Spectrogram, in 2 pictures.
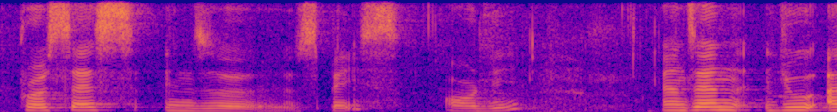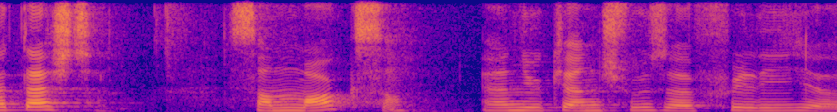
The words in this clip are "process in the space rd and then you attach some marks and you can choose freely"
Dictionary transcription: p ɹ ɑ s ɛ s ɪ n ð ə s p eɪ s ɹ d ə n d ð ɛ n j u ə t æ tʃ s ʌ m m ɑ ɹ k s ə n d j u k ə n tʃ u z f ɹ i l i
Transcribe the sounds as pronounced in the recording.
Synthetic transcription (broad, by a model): p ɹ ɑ s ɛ s ɪ n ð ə s p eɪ s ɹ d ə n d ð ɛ n j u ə t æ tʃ s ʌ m m ɑ ɹ k s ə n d j u k ə n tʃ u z f ɹ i l i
